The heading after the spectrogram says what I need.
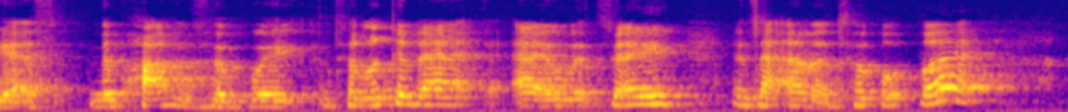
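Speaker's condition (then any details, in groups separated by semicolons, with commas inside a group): Cerebral palsy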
